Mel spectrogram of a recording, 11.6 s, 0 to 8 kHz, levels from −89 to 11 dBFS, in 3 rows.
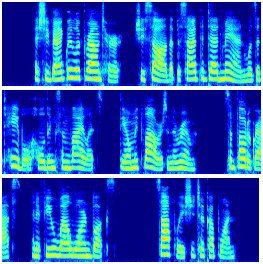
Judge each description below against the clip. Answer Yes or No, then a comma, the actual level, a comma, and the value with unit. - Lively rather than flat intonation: No, average, 3.7 semitones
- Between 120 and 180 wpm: No, average, 195 wpm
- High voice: Yes, high, 235 Hz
